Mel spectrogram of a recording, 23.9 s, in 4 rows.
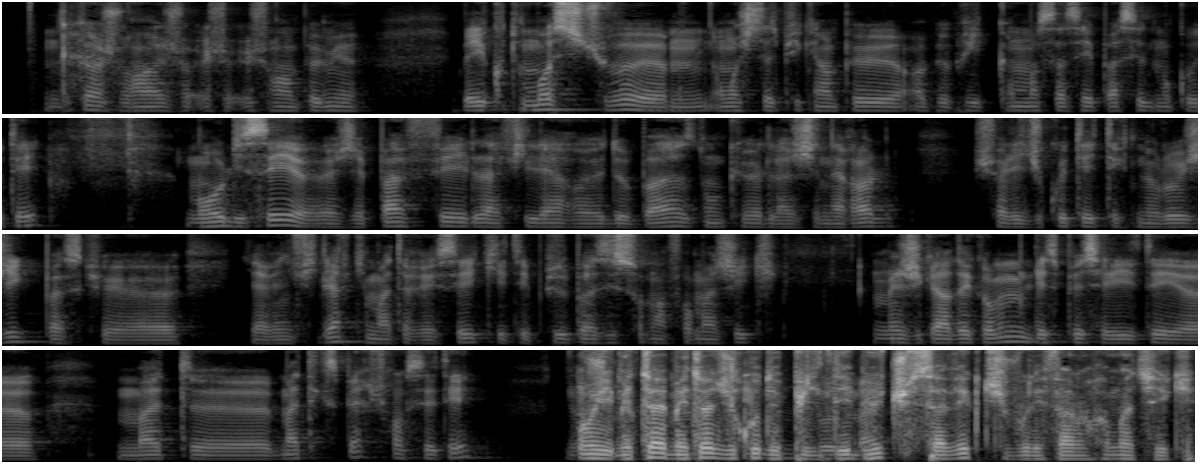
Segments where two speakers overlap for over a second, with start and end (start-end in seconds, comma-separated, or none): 20.8-22.6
